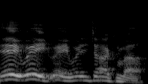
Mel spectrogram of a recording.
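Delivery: high, startled mock protest, loud at first; protesting goat. Medium-sized goat stopping the troll, acted protest. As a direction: burst out high, then ease off.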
